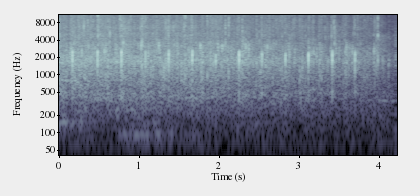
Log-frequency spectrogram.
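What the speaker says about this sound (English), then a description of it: "go ahead and give them another round of applause" Audience at a school dedication ceremony applauds in a dense, sustained burst of clapping, with occasional louder individual claps standing out over the even roar.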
